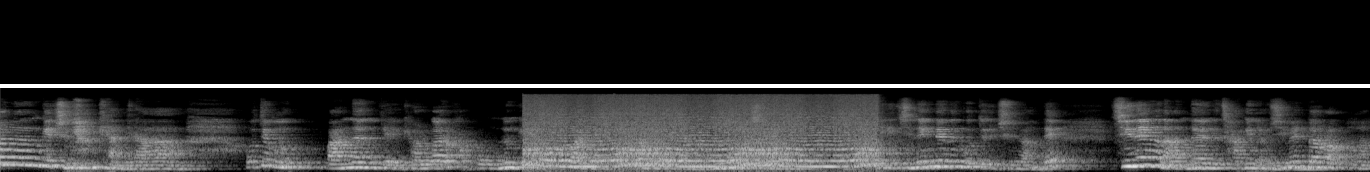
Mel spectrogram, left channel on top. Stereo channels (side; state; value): left; silent; 65 dB below the other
